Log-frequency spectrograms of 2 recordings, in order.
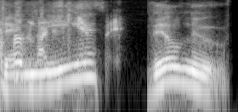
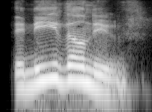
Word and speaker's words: Denis Villeneuve: Well, you know, Denis Villeneuve. Denis Villeneuve.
